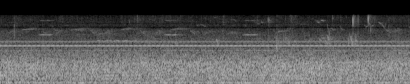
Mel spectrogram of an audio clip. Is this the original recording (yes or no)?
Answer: yes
